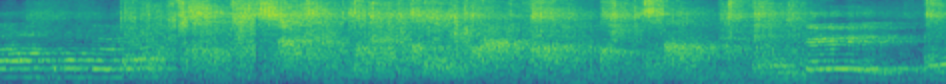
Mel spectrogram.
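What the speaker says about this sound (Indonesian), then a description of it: "Oke, tepuk tangan teman kalian." Classmates in a school classroom break into a burst of applause for a fellow student, a dense wash of clapping with cheering voices rising over it near the end.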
